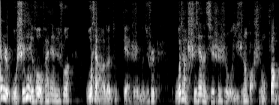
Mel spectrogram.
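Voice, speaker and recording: Speaking at a very fast pace, a man with a fairly high pitch makes very wide pitch swings. His voice is somewhat breathy, with big swings in loudness. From northern China. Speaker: investor. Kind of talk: interview. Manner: casual.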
